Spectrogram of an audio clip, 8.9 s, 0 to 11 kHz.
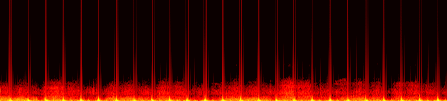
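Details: Strong, regular heartbeats around 110 a minute over soft rushing noise, recorded at the mitral area in a 35-year-old male standing still after jogging up stairs; fast heartbeat after exercise.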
